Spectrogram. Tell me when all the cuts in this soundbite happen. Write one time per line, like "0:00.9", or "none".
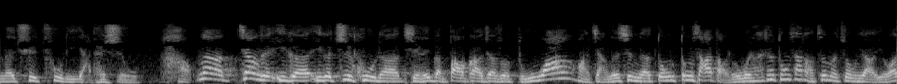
0:01.5
0:04.0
